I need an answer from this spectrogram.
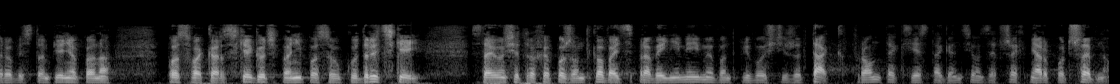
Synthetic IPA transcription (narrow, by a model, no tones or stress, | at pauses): ɛɾɔvɘst̪ɔmpʲjeɲapana | pɔswakaɾskʲɛɡɔt͡ʂɘ̥paɲipɔsɛwkud̪ɾɘt̪skʲejzd̪ajɔ̃w̃ɕɛt̪ɾɔxɛpɔʐɔnt̪kɔvat͡ɕspɾavɛiɲemʲjejmɘvɔnt̪plʲivɔɕt͡ɕiʐɛt̪akfɾɔnt̪ɛksjɛst̪aɡɛnt̪sʲjɔ̃w̃zɛfʂɛxmʲjaɾpɔtʂɛbnɔ̃w̃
